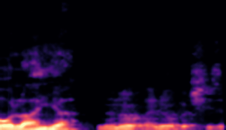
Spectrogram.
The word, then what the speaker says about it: Olaya: My name is pronounced Olala. No, Olaya.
